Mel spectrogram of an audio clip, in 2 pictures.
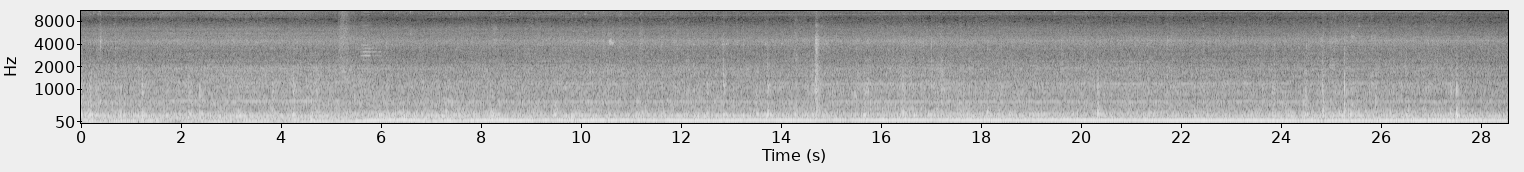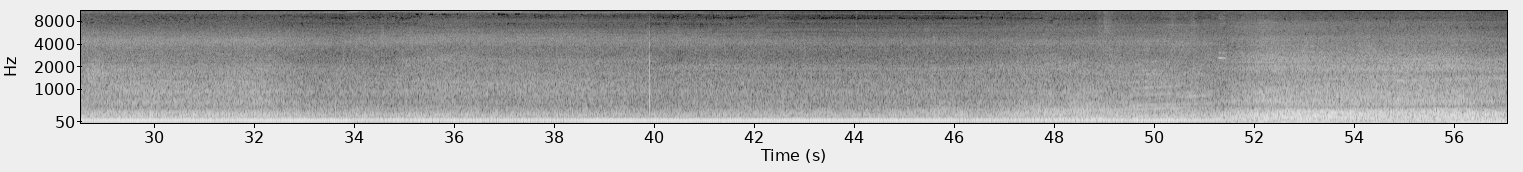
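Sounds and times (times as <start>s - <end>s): heavy diesel engine revving: 45.0s - 57.0s.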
